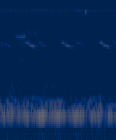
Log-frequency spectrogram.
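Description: Soft ambient background music: a steady low drone of held tones, with short, high, falling chirps recurring about twice a second.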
